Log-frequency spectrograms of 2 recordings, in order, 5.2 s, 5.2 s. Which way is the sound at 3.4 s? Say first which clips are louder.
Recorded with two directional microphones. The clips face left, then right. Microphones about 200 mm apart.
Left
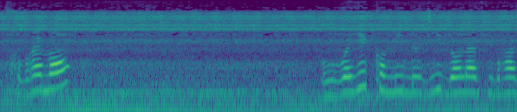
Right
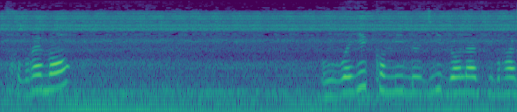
Right 2 dB; 15° right (ahead or behind).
